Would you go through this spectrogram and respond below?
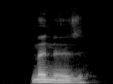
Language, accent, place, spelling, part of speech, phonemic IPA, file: French, France, Lyon, meneuse, noun, /mə.nøz/, LL-Q150 (fra)-meneuse.wav
- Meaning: female equivalent of meneur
